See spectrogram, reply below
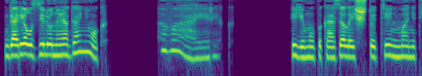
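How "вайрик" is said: soft, drawn-out ghostly call. A narrator's reading. Apparition beckons to the nobleman, soft ghostly call. Apparition calls the name again.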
